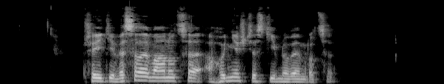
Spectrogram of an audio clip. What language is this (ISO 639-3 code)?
ces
